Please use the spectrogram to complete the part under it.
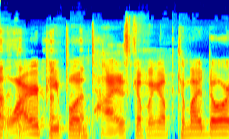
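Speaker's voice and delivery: furious loud shouting. Retelling a pissed brother-in-law finding people at his house: imitating a pissed brother-in-law. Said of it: "My brother-in-law was pissed".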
